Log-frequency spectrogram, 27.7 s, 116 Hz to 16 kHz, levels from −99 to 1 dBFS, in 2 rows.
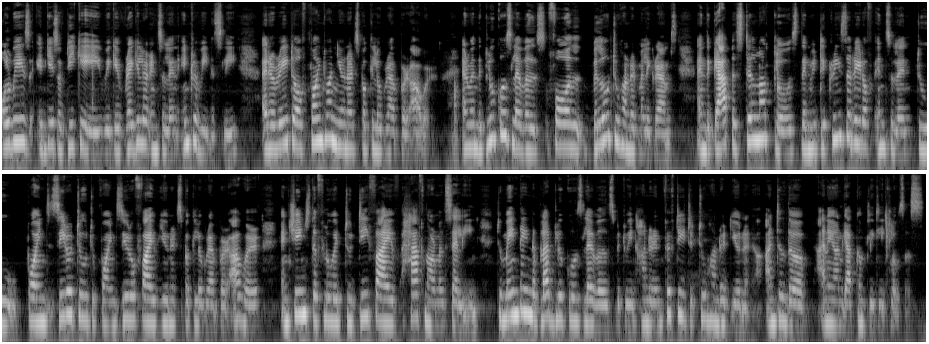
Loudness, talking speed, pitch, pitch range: -29 LUFS, 170 wpm, 215 Hz, 195-250 Hz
